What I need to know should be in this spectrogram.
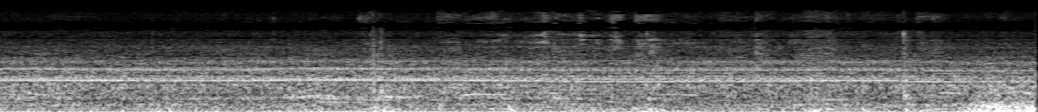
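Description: A garbage truck's lift arm whines as it raises a bin.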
